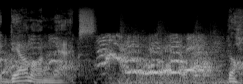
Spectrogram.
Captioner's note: pit bull barking; Max whines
